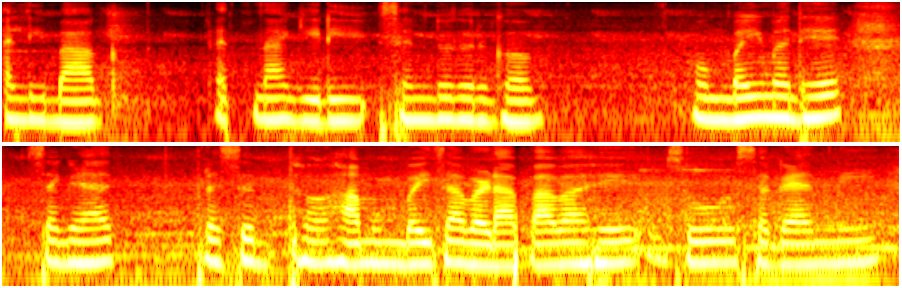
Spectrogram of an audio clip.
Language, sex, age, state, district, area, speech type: Marathi, female, 18-30, Maharashtra, Ratnagiri, urban, spontaneous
